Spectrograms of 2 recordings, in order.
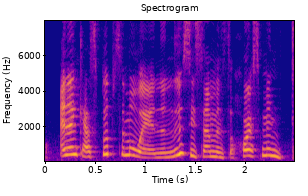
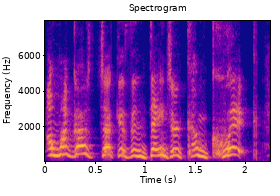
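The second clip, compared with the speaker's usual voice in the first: higher, urgent mock alarm; panicked fangirl; 4 semitones higher, 3 dB louder than usual. Fangirl calling the brothers to save Chuck, mock panic. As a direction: raise the alarm in a high fangirl voice.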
